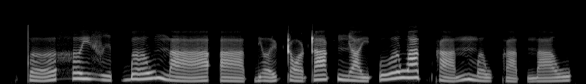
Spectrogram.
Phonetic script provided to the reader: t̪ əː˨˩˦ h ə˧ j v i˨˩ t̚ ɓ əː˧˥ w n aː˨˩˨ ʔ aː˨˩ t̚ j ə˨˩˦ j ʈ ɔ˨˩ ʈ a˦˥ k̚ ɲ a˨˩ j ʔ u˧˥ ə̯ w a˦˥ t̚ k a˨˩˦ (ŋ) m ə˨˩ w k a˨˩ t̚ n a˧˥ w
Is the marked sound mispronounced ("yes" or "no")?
yes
